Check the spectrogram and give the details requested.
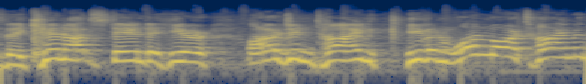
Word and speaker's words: Argentine: late Gus Gus here now I am aware that my pronunciation of the word Argentine just triggered a few people we have received honestly a ton of comments about how annoying it is that I say Argentine instead of Argentine some people have even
